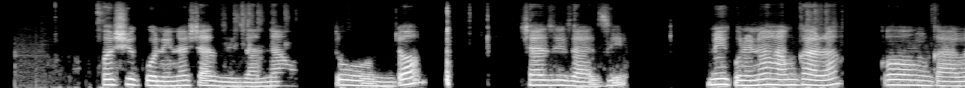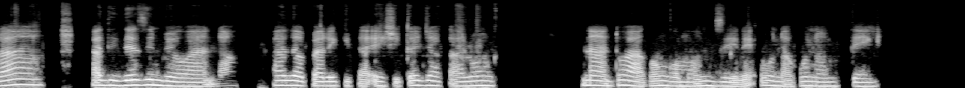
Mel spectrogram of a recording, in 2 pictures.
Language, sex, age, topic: Oshiwambo, female, 18-24, agriculture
